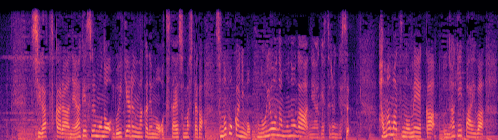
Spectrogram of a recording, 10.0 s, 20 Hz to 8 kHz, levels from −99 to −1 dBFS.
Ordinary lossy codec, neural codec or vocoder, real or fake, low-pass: none; none; real; 7.2 kHz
